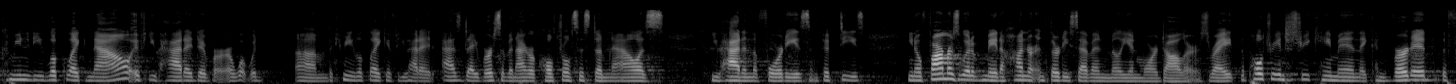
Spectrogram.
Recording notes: A powerful town hall meeting recorded last week in Salisbury.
